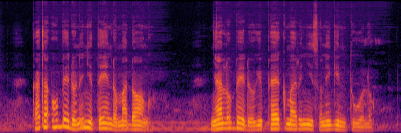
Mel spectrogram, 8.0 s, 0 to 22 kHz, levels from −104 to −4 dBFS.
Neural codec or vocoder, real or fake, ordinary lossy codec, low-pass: none; real; none; none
